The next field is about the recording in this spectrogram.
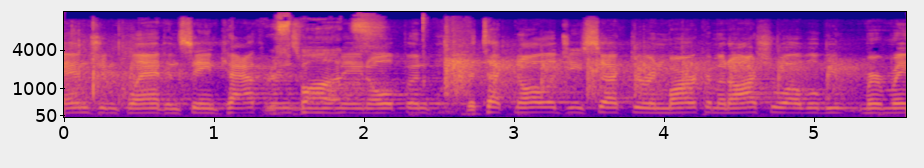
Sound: applause

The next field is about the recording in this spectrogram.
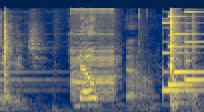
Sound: buzzer rings; buzzer

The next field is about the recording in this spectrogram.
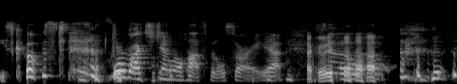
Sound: panel laughs

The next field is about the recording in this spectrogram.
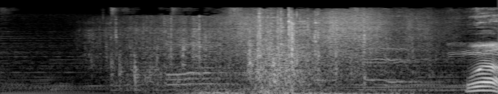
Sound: door closes

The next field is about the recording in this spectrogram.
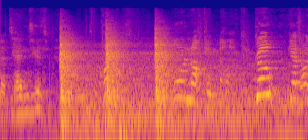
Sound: knocking

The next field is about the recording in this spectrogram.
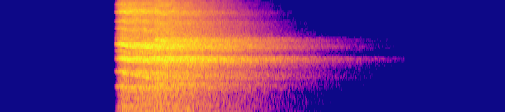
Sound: eerie scream

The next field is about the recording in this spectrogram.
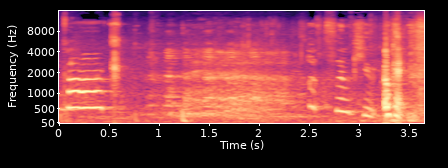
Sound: audience laughing

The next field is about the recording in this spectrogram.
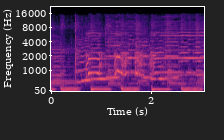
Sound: crowing

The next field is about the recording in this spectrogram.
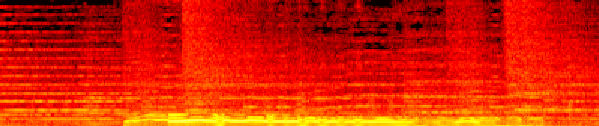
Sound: painful sounds

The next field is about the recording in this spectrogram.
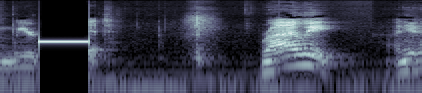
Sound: sniff

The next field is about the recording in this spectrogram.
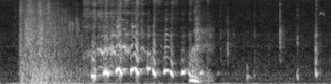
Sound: laugh

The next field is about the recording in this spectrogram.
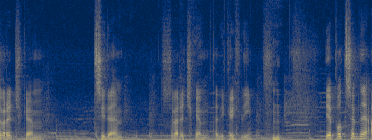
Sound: chuckles at own logic

